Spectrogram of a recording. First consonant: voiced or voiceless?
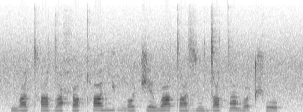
voiced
